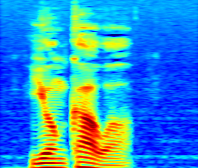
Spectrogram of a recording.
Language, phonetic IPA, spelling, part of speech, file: Polish, [jɔ̃ŋˈkawa], jąkała, noun, Pl-jąkała.ogg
